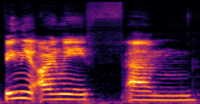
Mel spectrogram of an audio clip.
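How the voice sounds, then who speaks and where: A young woman co-hosting a podcast, talking in a warm, effusive way with lots of hesitations. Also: fairly low pitch, slow, poor audio. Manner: effusive, hesitant with many ums. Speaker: podcast co-host. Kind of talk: casual review chat.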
